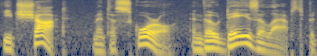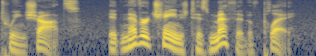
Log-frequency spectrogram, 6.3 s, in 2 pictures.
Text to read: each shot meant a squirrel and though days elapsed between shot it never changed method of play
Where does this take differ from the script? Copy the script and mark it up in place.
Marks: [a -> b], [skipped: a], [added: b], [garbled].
each shot meant a squirrel and though days elapsed between [shot -> shots] it never changed [added: his] method of play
